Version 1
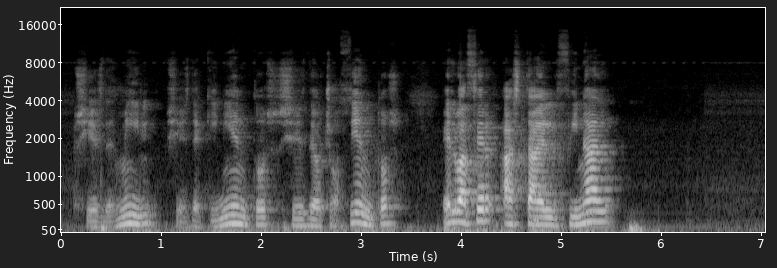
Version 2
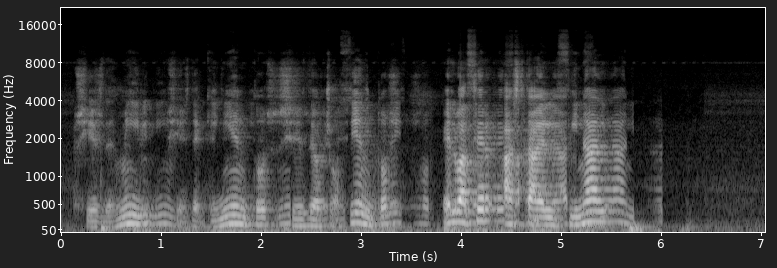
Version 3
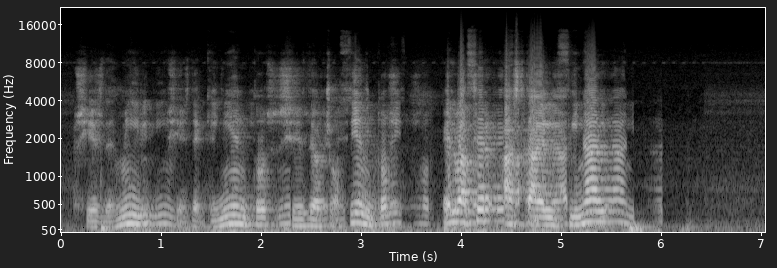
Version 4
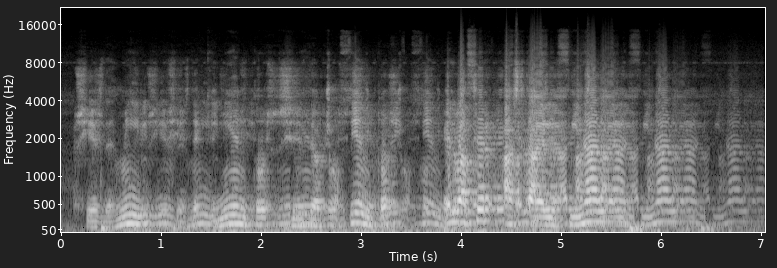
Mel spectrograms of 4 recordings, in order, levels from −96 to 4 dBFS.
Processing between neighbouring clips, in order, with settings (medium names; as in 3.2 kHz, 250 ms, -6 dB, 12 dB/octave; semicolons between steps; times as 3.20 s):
chunks repeated in reverse 286 ms, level -12 dB; de-hum 46.55 Hz, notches 3
saturation -17.5 dBFS, distortion -11 dB; trim +6 dB
feedback delay 714 ms, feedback 23%, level -8 dB; trim +5 dB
